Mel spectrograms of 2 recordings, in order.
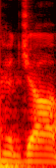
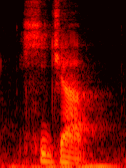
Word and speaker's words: hijab: barrier so if you say are you wearing hij job it's really like saying are you wearing a cover the word hijab is pronounced as hijab hijab hijab hijab hijab hijab hijab hijab hijab hijab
